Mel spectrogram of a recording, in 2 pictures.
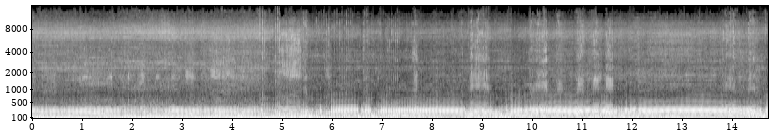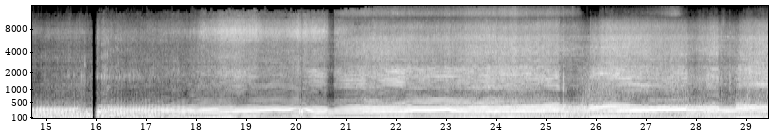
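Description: Honda Bros 125 single-cylinder four-stroke engine running under way, steady at first. After a brief dropout about halfway through, it runs louder, revving up and down repeatedly as the rider works the throttle.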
